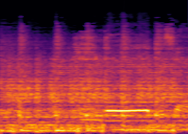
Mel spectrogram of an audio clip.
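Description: Live band playing electric guitars and drums, with cymbal hits in a steady beat. A single note is held above the mix for about half a second a little past the middle, the loudest moment.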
